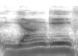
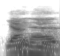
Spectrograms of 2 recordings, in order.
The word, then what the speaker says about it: Youngy: We don't we kind of you guys always sort of put the G in there, Youngy, the Youngy, and it's like it's just Youngy, but Youngy.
